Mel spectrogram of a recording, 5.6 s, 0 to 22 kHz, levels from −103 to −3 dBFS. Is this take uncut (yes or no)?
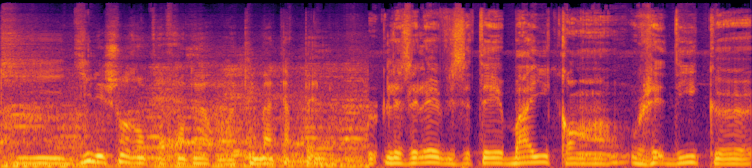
no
